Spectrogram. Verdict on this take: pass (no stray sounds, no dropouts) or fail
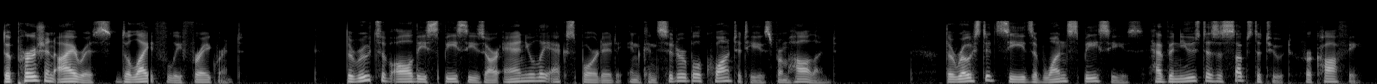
fail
